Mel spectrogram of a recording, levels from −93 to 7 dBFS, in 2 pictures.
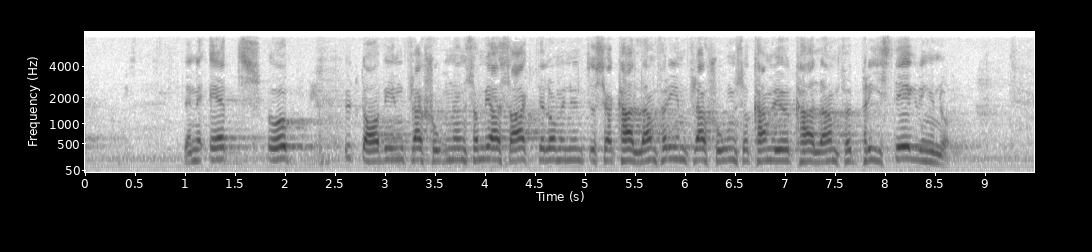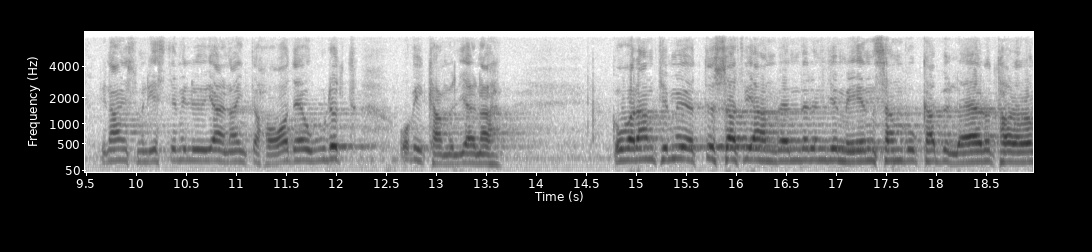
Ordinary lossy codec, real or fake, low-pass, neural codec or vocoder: none; real; 7.2 kHz; none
